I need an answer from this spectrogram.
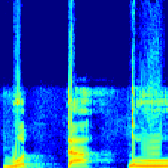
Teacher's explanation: یہاں پہ واو مدہ ہو رہا ہے، اس کو 2 حرکات لمع کر کے پڑھیں گے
